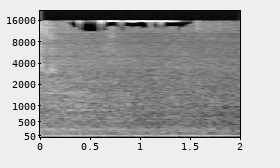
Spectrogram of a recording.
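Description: Steady low background rumble with no distinct sounds in it.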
